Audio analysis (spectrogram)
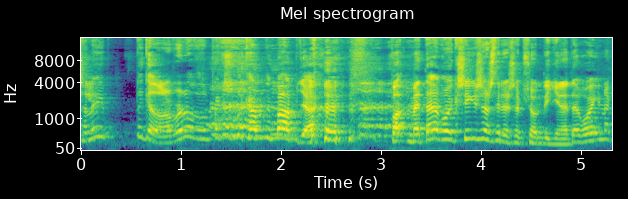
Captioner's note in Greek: γέλια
